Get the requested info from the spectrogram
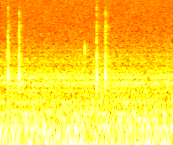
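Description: Two pairs of light clicks about a second apart, computer keys being pressed, over a faint low hum.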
